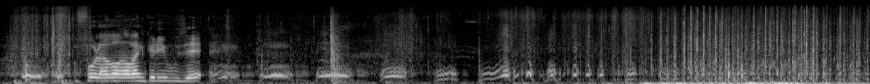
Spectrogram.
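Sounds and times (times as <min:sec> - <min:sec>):
pigeon cooing: 0:00.0 - 0:00.7, 0:02.1 - 0:06.7
loud flapping and scuffling: 0:00.0 - 0:01.0, 0:02.2 - 0:08.6
speech: 0:00.4 - 0:02.5.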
